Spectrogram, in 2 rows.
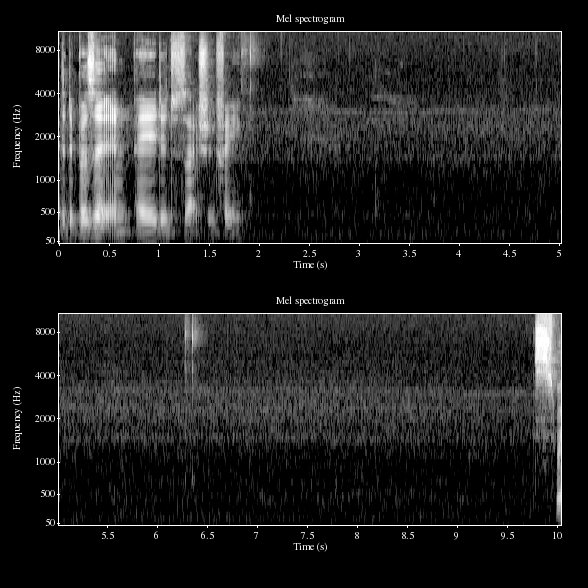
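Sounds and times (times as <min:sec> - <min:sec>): low steady hum: 0:00.0 - 0:10.0
computer mouse click: 0:06.2 - 0:06.5.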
